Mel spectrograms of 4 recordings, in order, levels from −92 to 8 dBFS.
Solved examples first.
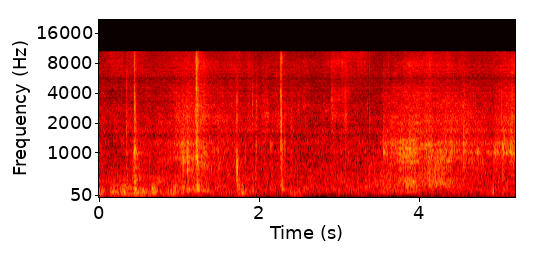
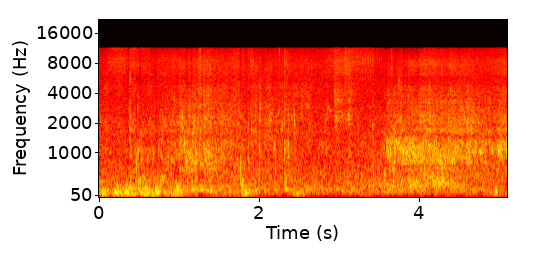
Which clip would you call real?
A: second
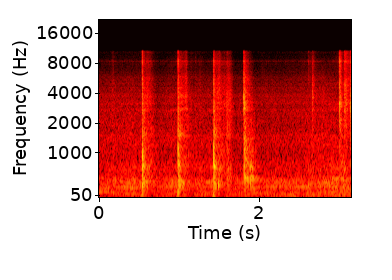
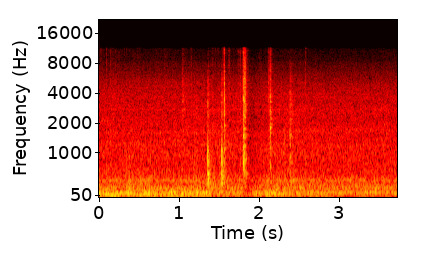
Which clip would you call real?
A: second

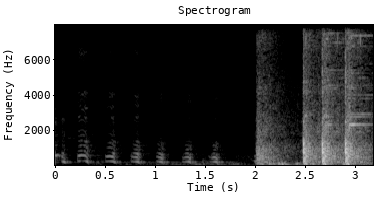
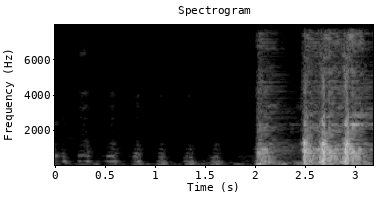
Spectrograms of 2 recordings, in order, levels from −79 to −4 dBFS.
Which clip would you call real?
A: first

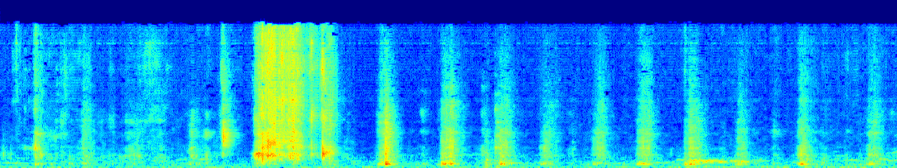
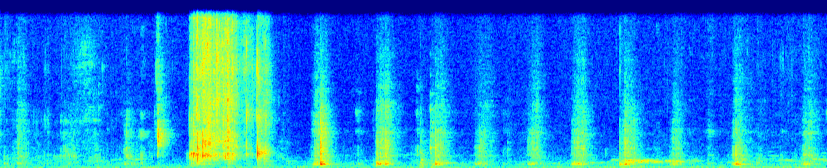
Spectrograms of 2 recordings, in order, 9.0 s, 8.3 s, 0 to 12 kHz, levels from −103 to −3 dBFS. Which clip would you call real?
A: second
